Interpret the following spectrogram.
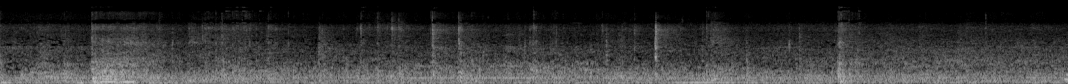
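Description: Escalator running with a steady hum, then footsteps on a hard corridor floor, with scattered sharp clicks and knocks; the loudest knocks come about a second in and near the end.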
